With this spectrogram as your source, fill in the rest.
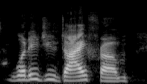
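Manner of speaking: normal talking voice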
